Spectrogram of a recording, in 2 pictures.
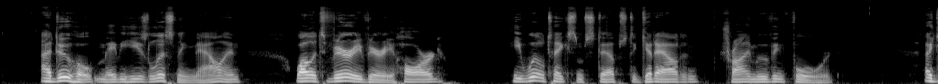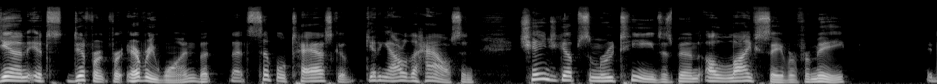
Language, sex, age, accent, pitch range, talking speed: English, male, 50-69, American, 120-175 Hz, 165 wpm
